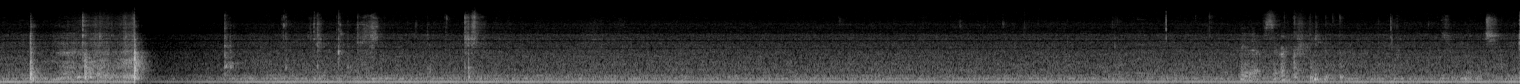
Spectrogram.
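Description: A metal spoon clinking and scraping against a plastic sour cream tub and a plate, heard as a few separate clicks, over a steady low hum.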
